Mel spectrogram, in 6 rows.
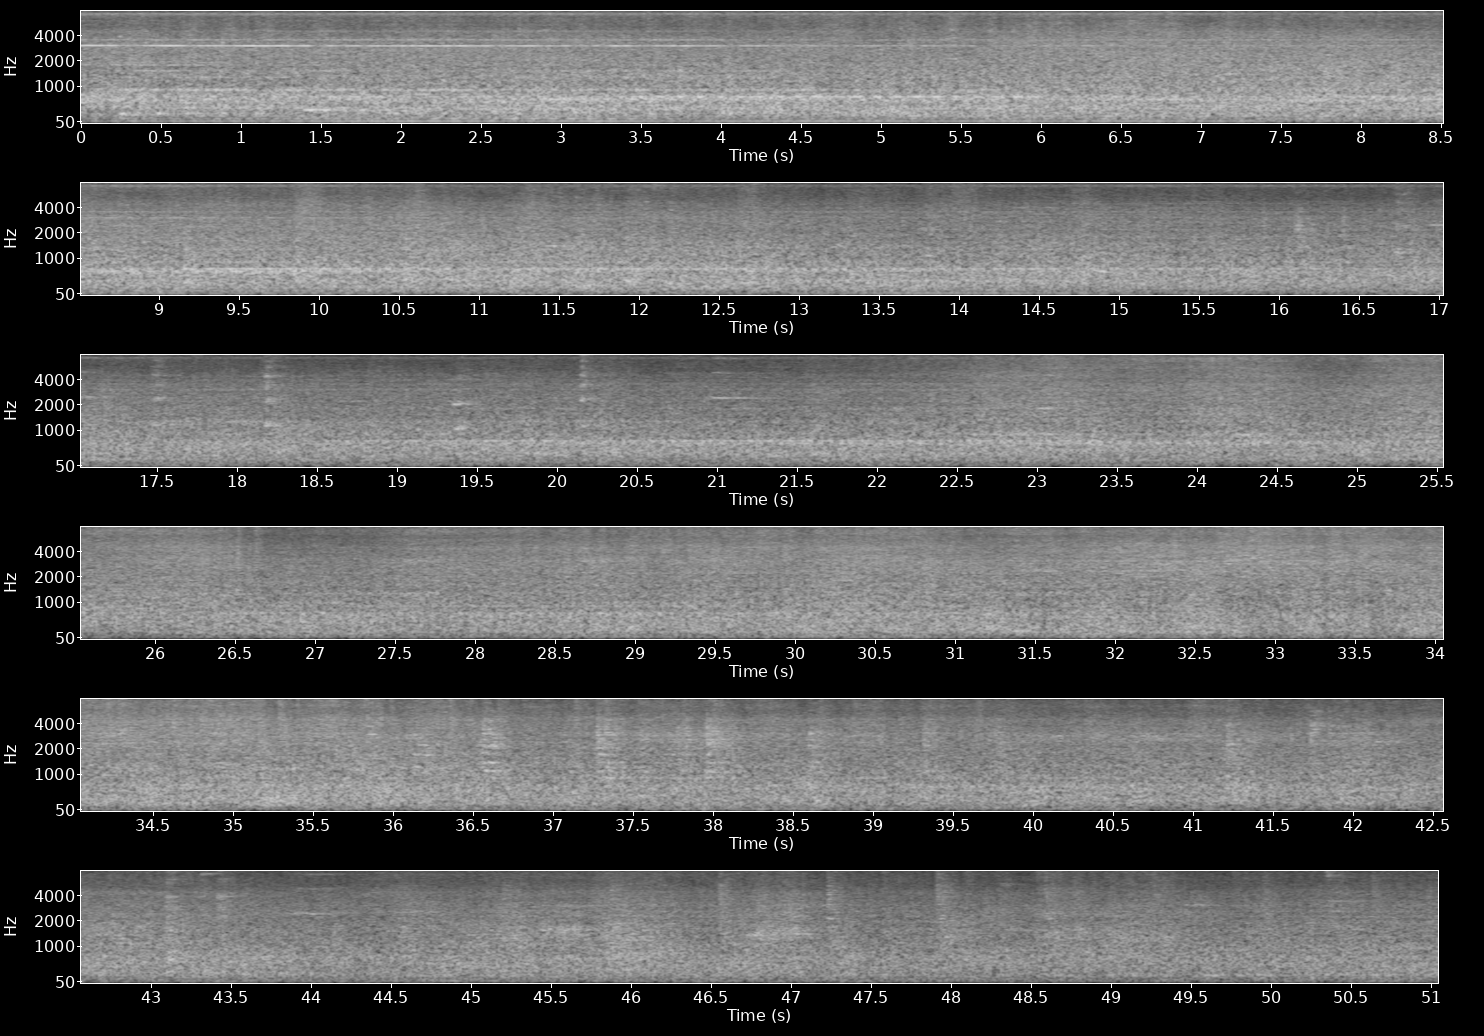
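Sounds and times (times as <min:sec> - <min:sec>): faint high wheel squeal: 0:00.0 - 0:09.8, 0:13.8 - 0:18.4, 0:20.9 - 0:21.4, 0:43.8 - 0:44.3
train wheels clacking over rails: 0:00.0 - 0:51.0.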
